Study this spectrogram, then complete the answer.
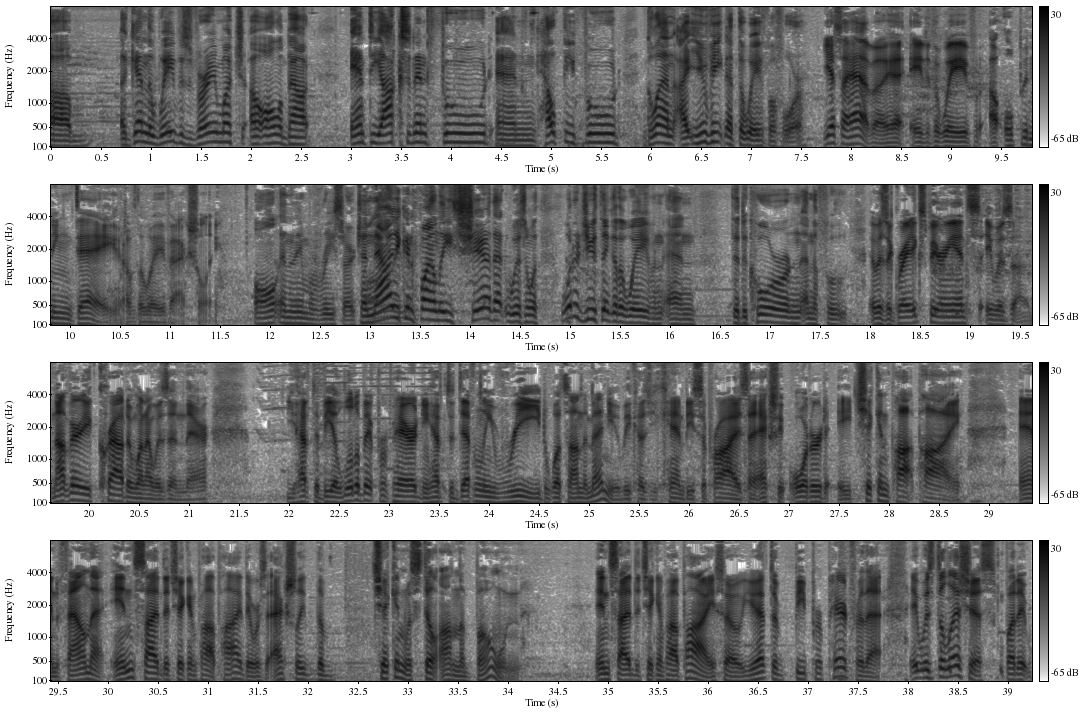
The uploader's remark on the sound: We recorded our recap of the week live from Disney’s Animal Kingdom Lodge. I’ll play our live reviews from the promenade as we review samples from each Wonderland kiosk at Epcot’s International Food & Wine Festival.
